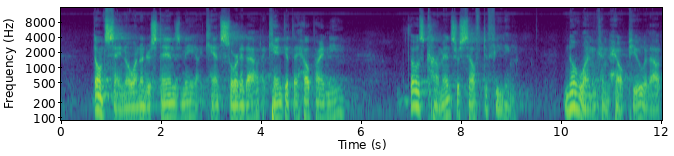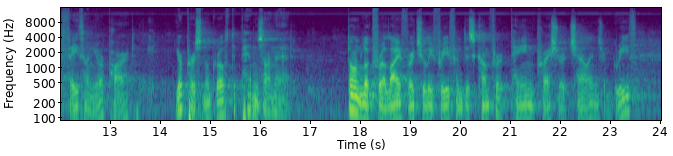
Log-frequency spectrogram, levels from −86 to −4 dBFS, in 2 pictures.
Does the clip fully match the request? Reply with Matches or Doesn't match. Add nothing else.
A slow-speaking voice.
Matches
